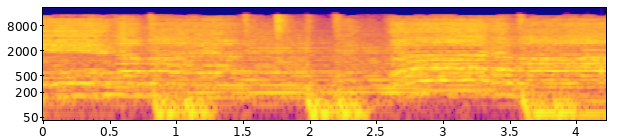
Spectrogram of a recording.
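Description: Devotional chant-style music: a group of voices singing over deep drum beats that come about every second and a half.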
